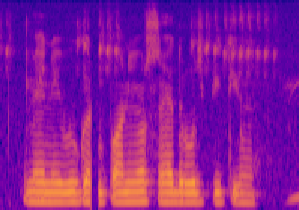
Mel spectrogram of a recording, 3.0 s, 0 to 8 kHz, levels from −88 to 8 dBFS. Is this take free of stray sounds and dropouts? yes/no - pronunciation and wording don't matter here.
no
